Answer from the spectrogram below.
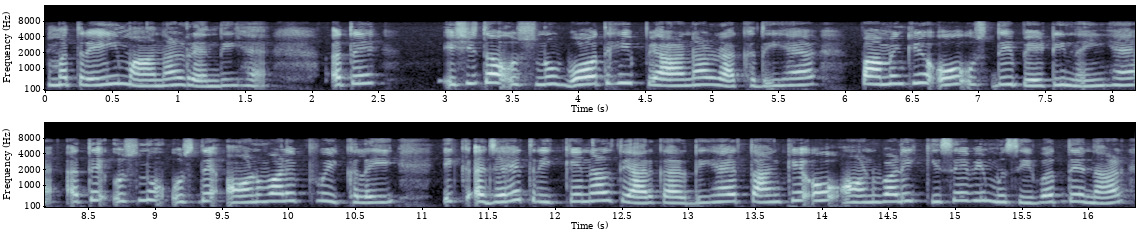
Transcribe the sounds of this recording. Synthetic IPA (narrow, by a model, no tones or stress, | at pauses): mət̪ɾeːiːmãːnaːlɾɛ̃ːnd̪iːɦɛ̰ː | ət̪eː | ɪʃiːt̪ãːʔʊsnũːbɔːt̪ɦiːpjaːɾnaːlɾəkʰd̪iːɦɛː | paːmẽːkoʔoːʔʊsd̪iːbeːʈiːnəĩːɦɛːə̰t̪eːʔʊsnũːʔʊsd̪eːʔaːɳʋaːleːpʊɪkʰləiː | ɪkəd͡ʒəɦeːt̪əɾiːkeːnaːlt̪jaːɾkəɾd̪iːɦɛːt̪ãːkɪʔoːʔaːɳʋaːliːkɪseːʋiːmʊsiːbət̪̚d̪eːnaːl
